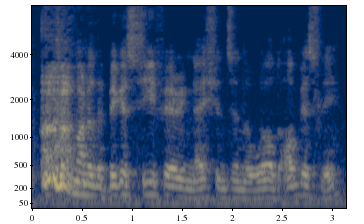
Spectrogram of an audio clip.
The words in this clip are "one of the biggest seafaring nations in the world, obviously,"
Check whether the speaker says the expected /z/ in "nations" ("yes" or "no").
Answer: yes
